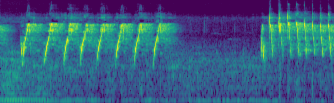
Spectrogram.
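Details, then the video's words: Loud 'tembakan' prinia song from East Java, recorded on an Android phone: a run of about eight sharp, high, downward-slurred notes, a quiet gap, then a faster, denser burst of chirps. "Tembakan prenjak jali keras"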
